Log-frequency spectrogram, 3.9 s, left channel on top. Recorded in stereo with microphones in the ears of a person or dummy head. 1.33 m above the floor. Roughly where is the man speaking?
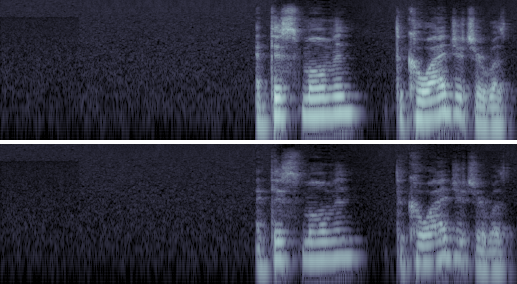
Left.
